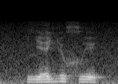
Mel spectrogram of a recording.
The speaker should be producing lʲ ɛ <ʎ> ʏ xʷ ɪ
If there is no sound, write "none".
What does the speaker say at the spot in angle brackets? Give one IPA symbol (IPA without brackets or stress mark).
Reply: ʎ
